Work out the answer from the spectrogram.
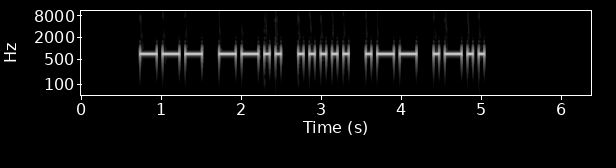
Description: Morse code, heard as a keyed tone, about 17 wpm, 700 Hz. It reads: OZ5WL
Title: DXCC-100 Call Signs - 5 Characters - 17wpm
